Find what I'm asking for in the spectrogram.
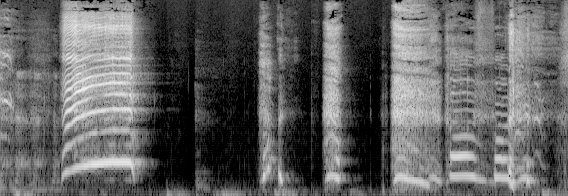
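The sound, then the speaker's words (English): A voice imitates a sleeping boy's snoring that sounds like singing: a few tonal, sung-like vocal bursts with wavering pitch, broken up by short breathy gasps. “I thought he had woken up and he was singing, but he was actually just snoring, and this guy's asleep just going like”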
